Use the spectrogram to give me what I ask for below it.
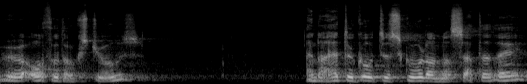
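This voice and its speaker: With noticeable background noise, a man speaks at a fairly slow pace and leaves long, frequent pauses. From Austria, Vienna. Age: 80s+. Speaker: Holocaust survivor, grandfather. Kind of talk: personal testimony.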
